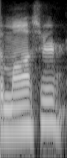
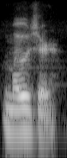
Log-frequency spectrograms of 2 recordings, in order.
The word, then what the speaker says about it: Moser: say it you said moer Moser moer Moser Mo you know like hoser or poser okay there now I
